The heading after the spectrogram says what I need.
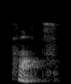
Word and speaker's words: pointe: Donc là, c'est pareil, on entend p, ouin, t, pointe.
